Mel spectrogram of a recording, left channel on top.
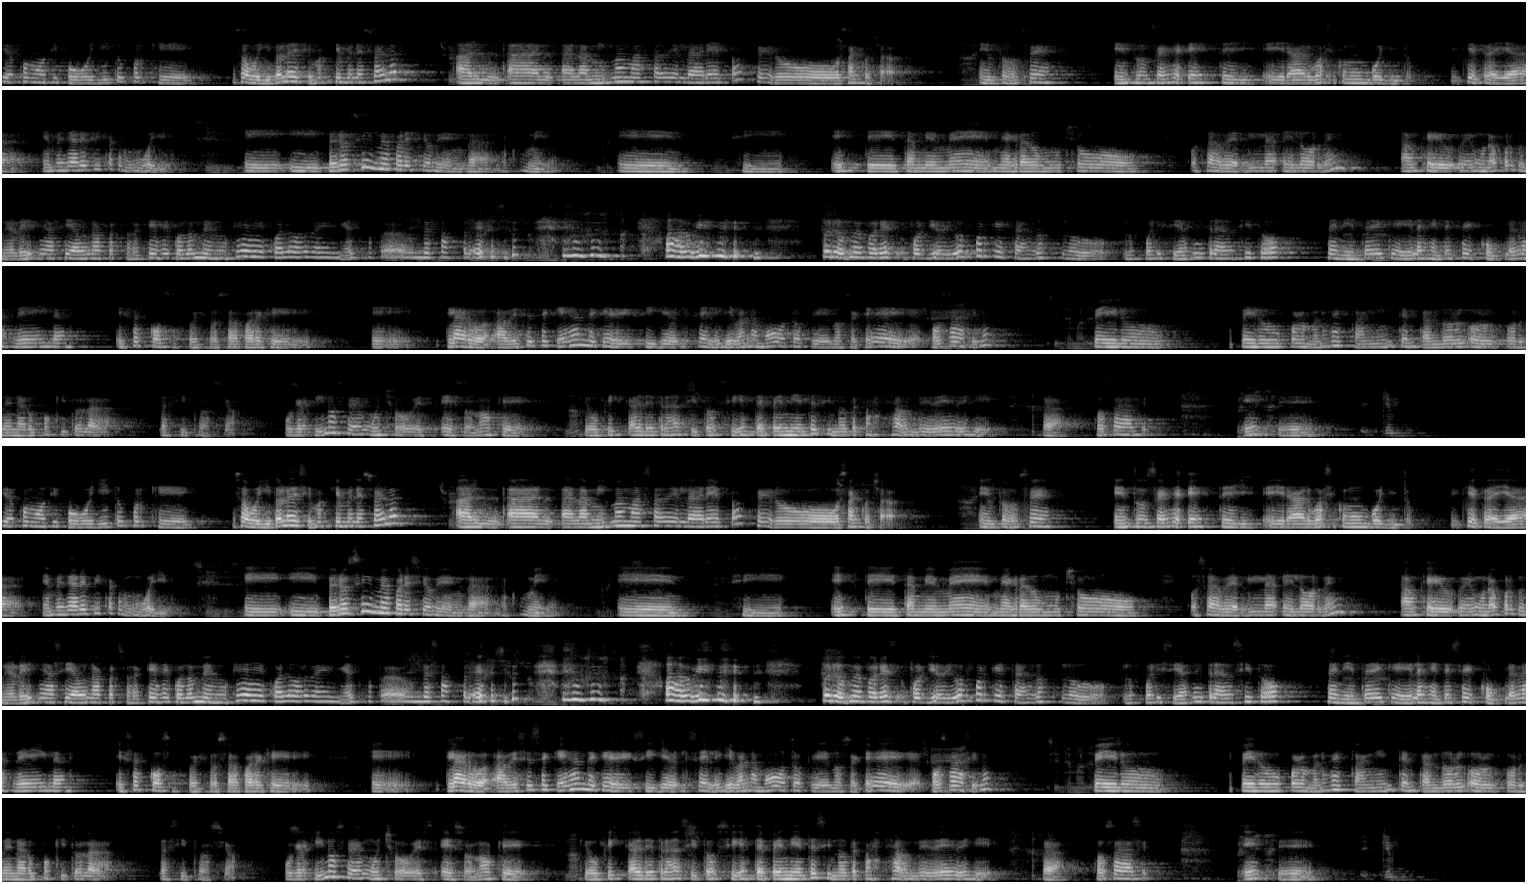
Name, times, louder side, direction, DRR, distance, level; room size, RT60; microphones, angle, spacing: voice 1, 0.0-1.9 2.3-4.0 4.5-9.0 9.8-10.5 11.1-14.1 14.5-16.9 17.7-20.8 21.4-22.1 22.6-23.1 23.5-26.6 27.1-28.7 29.2-36.6 36.9-38.4 38.7-43.3 43.7-46.4 46.9-48.8 49.4-49.8 50.2-55.6 56.6-57.4 58.1-62.1 62.5-63.3 63.8-66.2 66.8-70.9 71.4-71.6 71.9-72.4 73.4-74.1, right 3 dB, 75° right, 10 dB, 0.8 m, -23 dB
voice 2, 4.4-4.8 8.3-8.8 9.6-10.3 17.2-17.8 21.2-21.9 22.3-22.6 34.5-36.9 38.7-39.0 43.9-44.4 54.9-55.5 56.2-57.1 63.8-64.1 66.6-66.8 67.8-68.0 71.0-71.5 72.7-73.8 74.5-74.9, right 1 dB, 35° right, 3 dB, 2.9 m, -48 dB
22.0 x 16.0 x 8.3 m, 0.89 s
head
